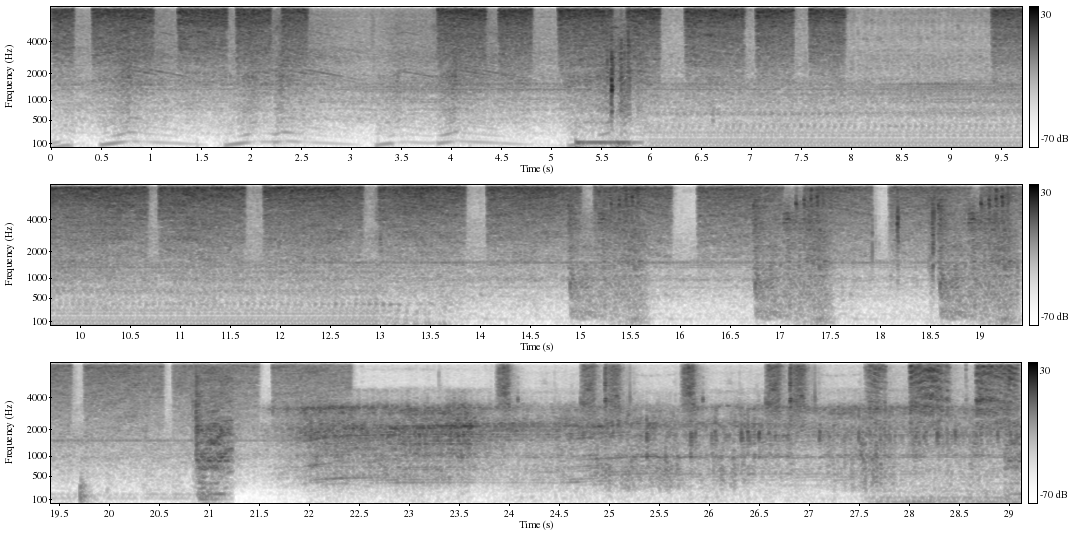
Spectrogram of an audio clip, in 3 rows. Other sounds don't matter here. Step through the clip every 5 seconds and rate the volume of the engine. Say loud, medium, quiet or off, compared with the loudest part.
medium, medium, medium, loud, loud, loud.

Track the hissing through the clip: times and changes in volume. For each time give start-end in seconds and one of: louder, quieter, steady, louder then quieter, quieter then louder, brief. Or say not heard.
0.0-29.0 quieter.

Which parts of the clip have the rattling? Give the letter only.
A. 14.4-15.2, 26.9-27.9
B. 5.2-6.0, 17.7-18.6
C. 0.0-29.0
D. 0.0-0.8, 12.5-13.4
B.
